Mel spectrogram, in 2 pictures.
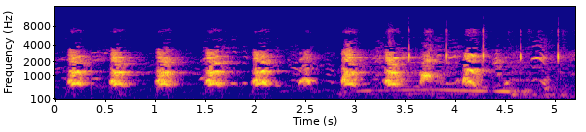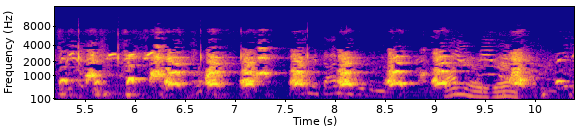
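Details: Young Labrador Retriever puppies from a Punjab kennel yipping rapidly in a steady run of sharp high barks, several overlapping, with a brief low hum in the middle and a whining, wavering note near the end.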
